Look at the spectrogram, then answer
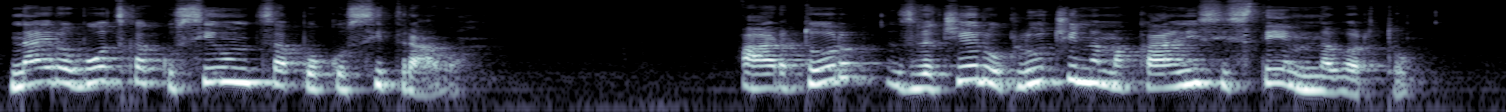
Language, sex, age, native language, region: Slovenian, female, 60+, Slovenian, Gorenjska region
